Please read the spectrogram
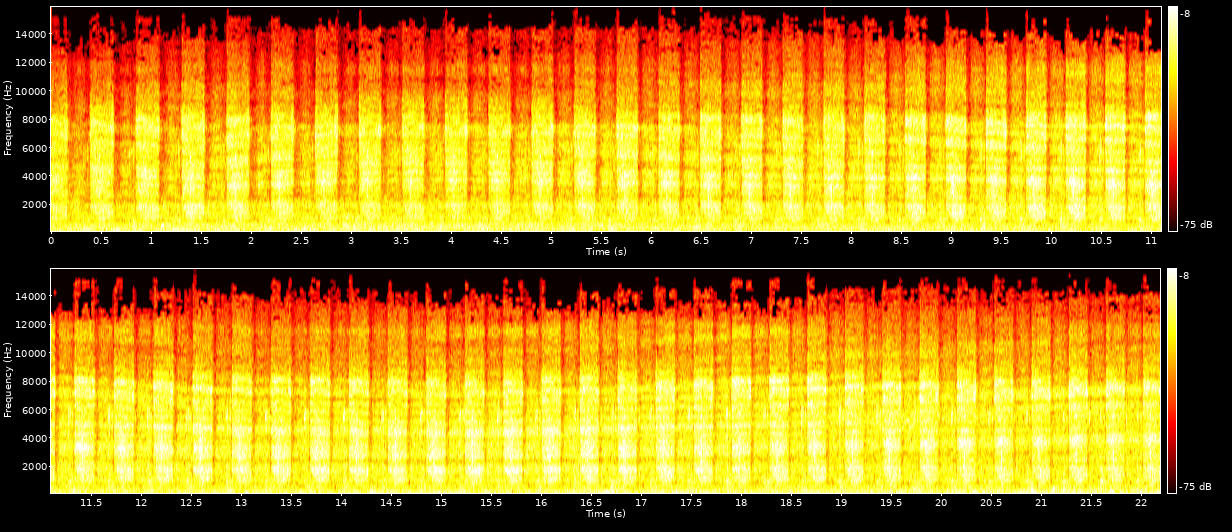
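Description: Small German double-acting slide-valve steam engine running on wet, low-pressure steam from a wallpaper-stripper boiler. Its exhaust chuffs steadily, about three hissing beats a second.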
